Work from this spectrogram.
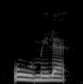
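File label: "ùmile", Sardinian, female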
